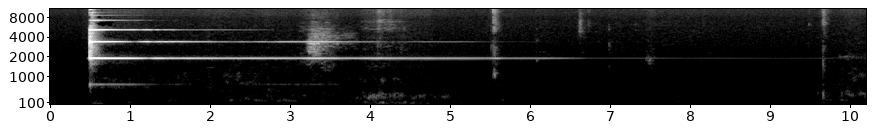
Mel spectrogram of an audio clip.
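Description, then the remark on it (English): A single meditation bell is struck once to begin a meditation practice, its bright metallic tone ringing out clearly and then slowly fading over several seconds into quiet, with a few faint soft clicks near the end. “But we'll begin the practice just simply with the sound of the bell.”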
